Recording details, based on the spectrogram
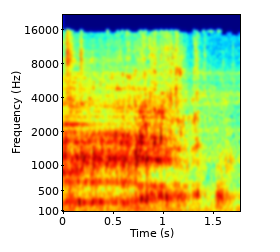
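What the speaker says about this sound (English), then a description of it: "pull the plug out, let the dirty water go" Dirty water gurgles and rushes down the drain of a bath or sink after the plug is pulled, a short, fairly faint swirling drain sound.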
